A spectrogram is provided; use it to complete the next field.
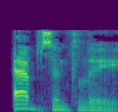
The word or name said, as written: absently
